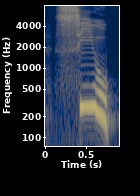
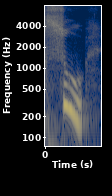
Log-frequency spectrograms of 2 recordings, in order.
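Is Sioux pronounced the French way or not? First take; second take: not French; French. First: It is not pronounced like French 'sous'. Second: It is pronounced like French 'sous'. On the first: The speaker calls it wrong. "ich hätte Sioux oder so" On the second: The speaker calls it right. "einfach Sioux, wie französisch unten"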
